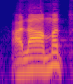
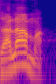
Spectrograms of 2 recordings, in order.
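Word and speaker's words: علامة: What is alama? Alamat. Something with which you can recognize something, which becomes a symbol for something. So that is alamat or alama, as we should pronounce it in Arabic.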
